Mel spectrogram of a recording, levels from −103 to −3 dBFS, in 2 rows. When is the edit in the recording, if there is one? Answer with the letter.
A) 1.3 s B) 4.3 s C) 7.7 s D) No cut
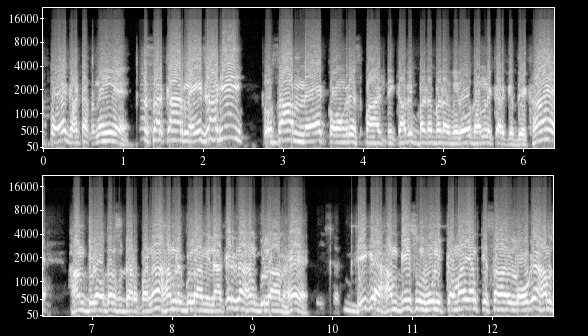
A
